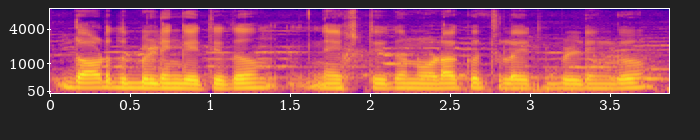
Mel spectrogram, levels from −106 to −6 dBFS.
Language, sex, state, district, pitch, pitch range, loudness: Kannada, male, Karnataka, Belgaum, 125 Hz, 120-125 Hz, -17 LUFS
